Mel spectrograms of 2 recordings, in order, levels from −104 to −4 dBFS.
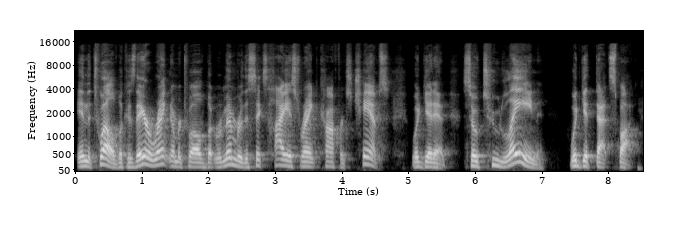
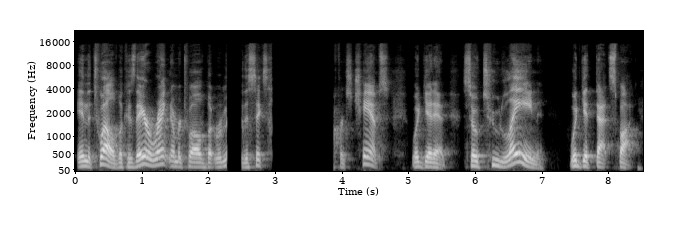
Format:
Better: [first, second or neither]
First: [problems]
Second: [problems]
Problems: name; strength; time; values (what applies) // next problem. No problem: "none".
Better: first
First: none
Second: audio cutting out; at 2.5 s and at 3 s for 1 s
